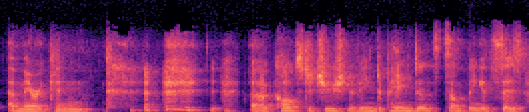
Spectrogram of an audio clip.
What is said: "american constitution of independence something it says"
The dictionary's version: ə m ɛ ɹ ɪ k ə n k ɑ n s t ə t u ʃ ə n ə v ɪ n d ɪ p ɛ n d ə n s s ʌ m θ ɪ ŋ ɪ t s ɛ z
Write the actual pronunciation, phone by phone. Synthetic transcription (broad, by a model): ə m ɛ ɹ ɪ k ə n k ɑ n s t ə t u ʃ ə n ə v ɪ n d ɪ p ɛ n d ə n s s ʌ m θ ɪ ŋ ɪ t s ɛ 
